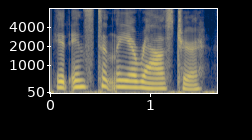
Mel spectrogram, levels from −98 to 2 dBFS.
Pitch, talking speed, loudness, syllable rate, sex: 200 Hz, 145 wpm, -15 LUFS, 5.4 syllables/s, female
